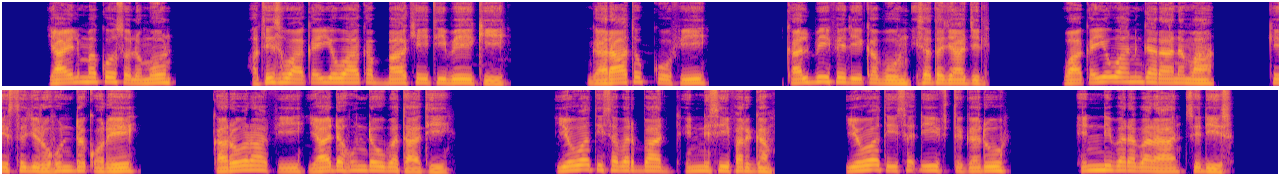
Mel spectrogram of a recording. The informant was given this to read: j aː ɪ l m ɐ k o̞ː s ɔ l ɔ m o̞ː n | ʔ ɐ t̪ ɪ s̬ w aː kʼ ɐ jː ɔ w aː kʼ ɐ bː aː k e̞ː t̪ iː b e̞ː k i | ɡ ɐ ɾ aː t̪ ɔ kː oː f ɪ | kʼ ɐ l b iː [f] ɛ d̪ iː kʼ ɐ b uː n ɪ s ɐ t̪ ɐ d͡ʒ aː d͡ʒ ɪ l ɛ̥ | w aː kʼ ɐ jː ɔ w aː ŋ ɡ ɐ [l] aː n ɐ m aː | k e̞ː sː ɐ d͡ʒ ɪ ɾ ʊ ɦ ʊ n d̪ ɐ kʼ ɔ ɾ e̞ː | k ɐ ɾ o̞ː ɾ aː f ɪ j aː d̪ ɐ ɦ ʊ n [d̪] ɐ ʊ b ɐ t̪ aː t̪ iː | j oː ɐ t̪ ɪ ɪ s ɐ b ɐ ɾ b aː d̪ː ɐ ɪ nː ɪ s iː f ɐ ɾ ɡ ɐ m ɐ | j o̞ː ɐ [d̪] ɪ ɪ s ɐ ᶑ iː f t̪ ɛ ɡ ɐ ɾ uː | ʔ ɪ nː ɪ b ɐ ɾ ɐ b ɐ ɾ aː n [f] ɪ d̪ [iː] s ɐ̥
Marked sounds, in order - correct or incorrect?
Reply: correct, incorrect: ɾ, correct, incorrect: t̪, incorrect: s, correct

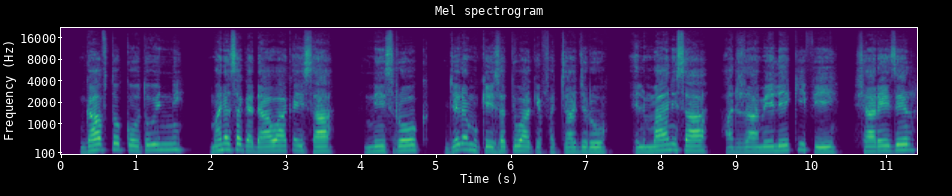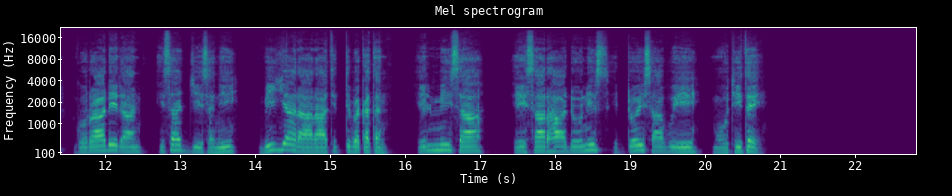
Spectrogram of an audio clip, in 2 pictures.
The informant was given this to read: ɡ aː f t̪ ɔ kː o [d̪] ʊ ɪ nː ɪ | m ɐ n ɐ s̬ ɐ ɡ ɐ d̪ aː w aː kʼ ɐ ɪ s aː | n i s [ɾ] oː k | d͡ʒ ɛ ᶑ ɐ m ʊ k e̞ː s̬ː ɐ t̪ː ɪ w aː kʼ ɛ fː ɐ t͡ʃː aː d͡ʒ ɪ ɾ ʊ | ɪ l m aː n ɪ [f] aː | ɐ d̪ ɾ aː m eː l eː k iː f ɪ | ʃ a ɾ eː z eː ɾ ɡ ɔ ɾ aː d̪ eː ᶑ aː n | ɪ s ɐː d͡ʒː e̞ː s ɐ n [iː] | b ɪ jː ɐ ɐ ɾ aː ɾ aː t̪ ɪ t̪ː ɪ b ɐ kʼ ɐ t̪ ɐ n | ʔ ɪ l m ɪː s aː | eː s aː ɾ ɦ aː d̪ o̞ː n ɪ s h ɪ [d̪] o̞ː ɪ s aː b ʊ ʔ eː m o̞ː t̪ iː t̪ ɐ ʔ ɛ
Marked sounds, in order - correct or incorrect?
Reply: incorrect: t̪, correct, incorrect: s, correct, incorrect: d̪ː

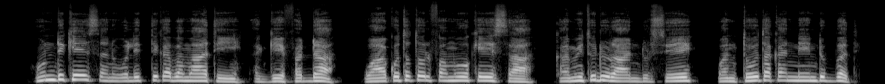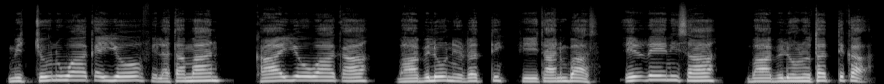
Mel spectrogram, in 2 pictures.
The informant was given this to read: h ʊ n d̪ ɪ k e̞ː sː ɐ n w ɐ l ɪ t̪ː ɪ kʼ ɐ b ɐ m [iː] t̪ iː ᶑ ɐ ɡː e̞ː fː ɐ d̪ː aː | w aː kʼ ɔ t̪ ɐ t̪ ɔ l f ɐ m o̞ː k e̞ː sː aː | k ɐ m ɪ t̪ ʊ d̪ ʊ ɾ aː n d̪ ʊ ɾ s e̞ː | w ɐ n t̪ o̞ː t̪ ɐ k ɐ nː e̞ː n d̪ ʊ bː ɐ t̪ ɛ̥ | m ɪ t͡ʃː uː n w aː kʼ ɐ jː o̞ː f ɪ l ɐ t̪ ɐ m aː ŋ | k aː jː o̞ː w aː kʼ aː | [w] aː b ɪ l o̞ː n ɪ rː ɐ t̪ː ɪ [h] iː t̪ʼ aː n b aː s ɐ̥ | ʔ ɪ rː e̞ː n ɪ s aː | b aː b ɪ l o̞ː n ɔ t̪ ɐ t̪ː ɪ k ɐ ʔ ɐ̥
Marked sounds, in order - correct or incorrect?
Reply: incorrect: aː, incorrect: b, incorrect: f

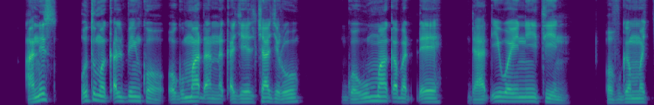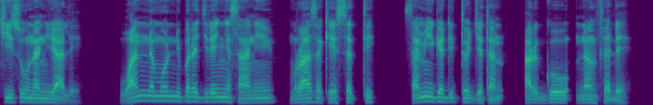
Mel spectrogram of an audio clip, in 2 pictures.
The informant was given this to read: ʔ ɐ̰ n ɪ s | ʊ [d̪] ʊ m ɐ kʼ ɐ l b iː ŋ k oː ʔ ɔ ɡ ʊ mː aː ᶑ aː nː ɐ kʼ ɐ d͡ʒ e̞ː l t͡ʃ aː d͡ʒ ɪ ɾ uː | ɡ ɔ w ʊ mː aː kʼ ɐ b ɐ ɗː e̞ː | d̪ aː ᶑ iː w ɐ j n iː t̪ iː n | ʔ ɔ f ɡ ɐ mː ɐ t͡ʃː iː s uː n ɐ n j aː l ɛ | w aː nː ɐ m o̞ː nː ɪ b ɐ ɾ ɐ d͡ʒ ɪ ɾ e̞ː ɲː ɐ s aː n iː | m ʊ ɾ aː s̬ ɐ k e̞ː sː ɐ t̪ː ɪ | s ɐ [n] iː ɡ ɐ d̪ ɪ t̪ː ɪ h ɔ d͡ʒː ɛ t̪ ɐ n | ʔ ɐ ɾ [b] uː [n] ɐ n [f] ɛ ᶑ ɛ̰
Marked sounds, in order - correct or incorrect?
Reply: incorrect: t̪, incorrect: m, incorrect: ɡ, correct, correct

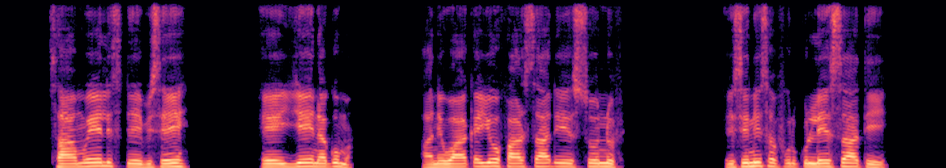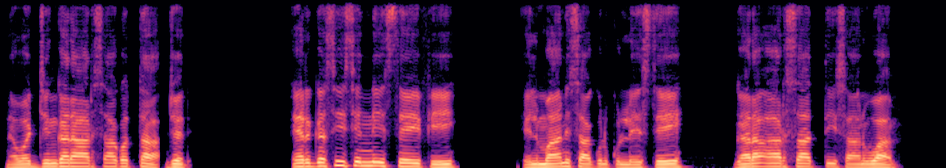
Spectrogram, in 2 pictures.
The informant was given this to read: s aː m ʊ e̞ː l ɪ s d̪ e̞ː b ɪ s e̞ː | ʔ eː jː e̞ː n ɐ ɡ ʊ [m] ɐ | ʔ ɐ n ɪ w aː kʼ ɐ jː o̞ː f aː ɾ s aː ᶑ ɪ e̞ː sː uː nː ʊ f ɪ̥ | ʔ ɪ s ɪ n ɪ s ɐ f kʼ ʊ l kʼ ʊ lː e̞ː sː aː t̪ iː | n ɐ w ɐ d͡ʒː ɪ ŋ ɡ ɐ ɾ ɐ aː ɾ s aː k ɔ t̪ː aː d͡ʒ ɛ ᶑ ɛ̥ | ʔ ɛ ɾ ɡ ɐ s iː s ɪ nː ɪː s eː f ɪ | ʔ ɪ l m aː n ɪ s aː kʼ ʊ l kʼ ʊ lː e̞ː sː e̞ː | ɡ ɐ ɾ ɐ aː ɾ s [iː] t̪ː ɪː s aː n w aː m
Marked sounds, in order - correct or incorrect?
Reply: correct, incorrect: aː

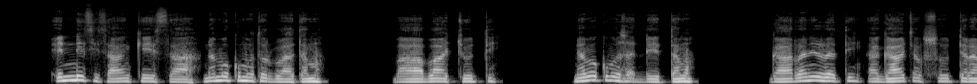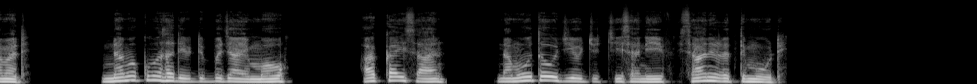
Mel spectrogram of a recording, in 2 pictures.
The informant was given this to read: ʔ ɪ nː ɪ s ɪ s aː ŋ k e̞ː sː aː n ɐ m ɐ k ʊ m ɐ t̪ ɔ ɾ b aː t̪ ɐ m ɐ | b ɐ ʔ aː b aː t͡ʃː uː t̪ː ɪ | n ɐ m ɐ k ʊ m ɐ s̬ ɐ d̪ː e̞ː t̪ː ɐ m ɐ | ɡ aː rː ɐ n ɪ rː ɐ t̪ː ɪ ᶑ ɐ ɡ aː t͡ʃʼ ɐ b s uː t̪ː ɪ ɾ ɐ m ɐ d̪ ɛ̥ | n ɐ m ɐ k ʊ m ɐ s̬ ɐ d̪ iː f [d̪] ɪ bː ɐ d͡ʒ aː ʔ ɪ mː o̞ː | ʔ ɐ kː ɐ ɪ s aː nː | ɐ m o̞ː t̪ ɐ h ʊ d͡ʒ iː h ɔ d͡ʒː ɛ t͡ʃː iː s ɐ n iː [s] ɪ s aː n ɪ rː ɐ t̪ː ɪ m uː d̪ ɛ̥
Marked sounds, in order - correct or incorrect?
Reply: correct, incorrect: f

